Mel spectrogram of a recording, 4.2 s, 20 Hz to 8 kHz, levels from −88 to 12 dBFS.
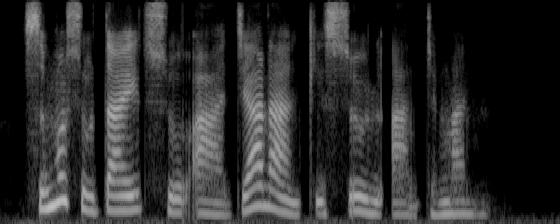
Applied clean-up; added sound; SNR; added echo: neural diffusion model UNIVERSE++.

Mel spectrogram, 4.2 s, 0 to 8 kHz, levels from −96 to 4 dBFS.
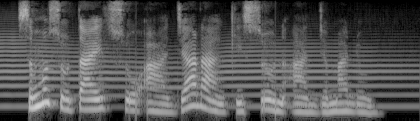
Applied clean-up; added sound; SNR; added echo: none; Trumpet; 13 dB; none.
